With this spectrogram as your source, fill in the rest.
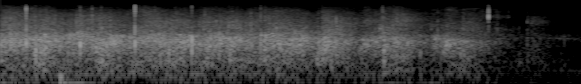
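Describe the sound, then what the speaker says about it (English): An audience at a health innovation event claps loudly and continuously, dense applause that tapers off toward the end. "Let's give them a round of applause."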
